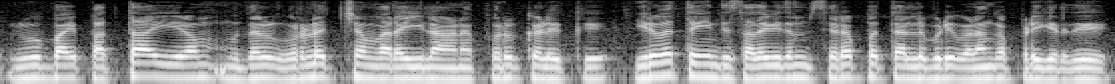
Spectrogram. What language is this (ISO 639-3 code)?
tam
